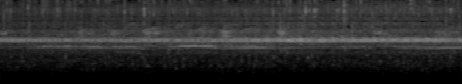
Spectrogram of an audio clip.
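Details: Cicadas singing together on a summer day in Nagano Prefecture, Japan: a continuous high, ringing drone made of two steady tones over a hissing, crackling texture, with no pauses.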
